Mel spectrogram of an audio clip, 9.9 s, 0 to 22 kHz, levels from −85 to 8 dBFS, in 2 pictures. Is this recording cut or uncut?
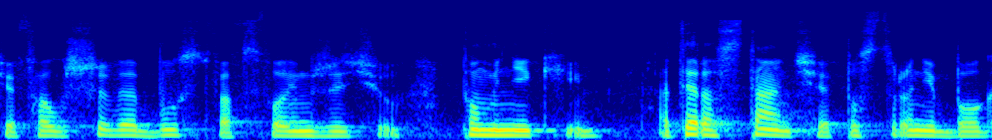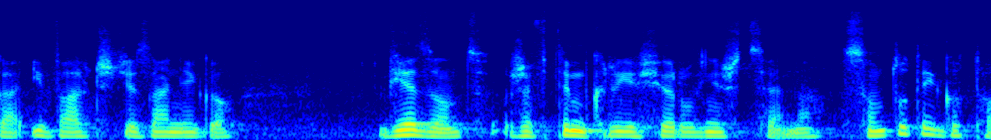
uncut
